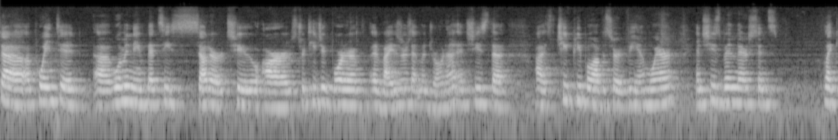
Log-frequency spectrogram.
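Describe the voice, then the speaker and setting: A woman speaking as a panel guest and talent leader, chatty and quick to laugh at herself. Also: mid-range voice, far from the mic, a little hiss or hum. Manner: chatty, laughing, self-deprecating. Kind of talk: live panel talk. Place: event hall with audience. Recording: echoey hall.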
